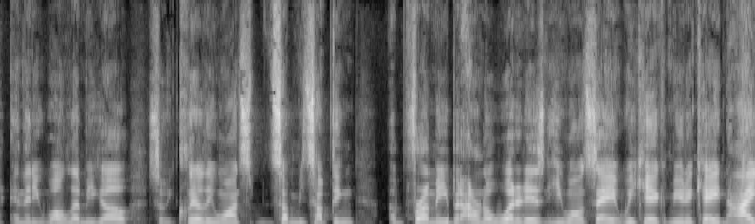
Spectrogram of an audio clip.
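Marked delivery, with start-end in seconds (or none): none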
